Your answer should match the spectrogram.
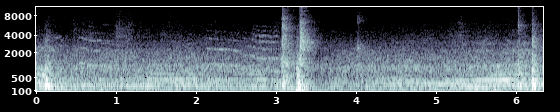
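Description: Knocks from things being handled and set down on a table, with a sharp one at the start and the loudest about three seconds in, over a steady background hum.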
